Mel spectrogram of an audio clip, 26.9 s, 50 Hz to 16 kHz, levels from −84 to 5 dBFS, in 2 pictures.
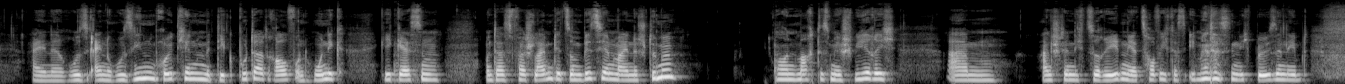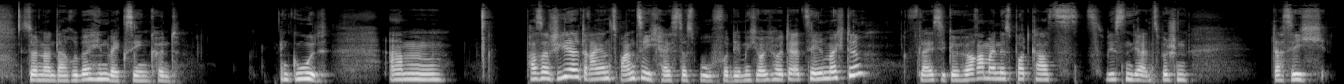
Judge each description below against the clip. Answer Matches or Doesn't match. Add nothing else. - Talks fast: Doesn't match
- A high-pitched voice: Matches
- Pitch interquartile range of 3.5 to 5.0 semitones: Doesn't match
